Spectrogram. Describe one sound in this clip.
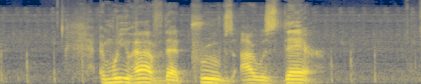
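A younger man answers with animation.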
